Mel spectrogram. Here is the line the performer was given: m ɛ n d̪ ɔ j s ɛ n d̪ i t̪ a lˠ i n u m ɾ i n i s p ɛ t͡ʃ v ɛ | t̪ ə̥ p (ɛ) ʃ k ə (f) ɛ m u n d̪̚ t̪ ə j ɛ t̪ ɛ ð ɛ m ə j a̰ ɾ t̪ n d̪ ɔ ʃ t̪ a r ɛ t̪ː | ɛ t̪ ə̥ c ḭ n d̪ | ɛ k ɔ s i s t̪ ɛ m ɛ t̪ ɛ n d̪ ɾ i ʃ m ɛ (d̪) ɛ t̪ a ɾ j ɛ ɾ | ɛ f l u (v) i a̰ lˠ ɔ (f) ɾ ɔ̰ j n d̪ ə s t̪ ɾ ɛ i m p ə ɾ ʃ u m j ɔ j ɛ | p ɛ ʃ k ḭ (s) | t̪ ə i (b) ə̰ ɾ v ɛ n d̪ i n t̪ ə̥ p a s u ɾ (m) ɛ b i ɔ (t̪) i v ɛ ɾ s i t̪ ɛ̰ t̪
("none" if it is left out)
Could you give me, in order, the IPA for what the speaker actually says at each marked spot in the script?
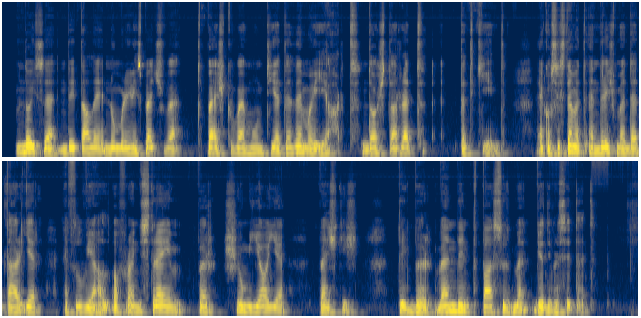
ɛ, v, d̪, v, f, ʃ, b, m, d̪

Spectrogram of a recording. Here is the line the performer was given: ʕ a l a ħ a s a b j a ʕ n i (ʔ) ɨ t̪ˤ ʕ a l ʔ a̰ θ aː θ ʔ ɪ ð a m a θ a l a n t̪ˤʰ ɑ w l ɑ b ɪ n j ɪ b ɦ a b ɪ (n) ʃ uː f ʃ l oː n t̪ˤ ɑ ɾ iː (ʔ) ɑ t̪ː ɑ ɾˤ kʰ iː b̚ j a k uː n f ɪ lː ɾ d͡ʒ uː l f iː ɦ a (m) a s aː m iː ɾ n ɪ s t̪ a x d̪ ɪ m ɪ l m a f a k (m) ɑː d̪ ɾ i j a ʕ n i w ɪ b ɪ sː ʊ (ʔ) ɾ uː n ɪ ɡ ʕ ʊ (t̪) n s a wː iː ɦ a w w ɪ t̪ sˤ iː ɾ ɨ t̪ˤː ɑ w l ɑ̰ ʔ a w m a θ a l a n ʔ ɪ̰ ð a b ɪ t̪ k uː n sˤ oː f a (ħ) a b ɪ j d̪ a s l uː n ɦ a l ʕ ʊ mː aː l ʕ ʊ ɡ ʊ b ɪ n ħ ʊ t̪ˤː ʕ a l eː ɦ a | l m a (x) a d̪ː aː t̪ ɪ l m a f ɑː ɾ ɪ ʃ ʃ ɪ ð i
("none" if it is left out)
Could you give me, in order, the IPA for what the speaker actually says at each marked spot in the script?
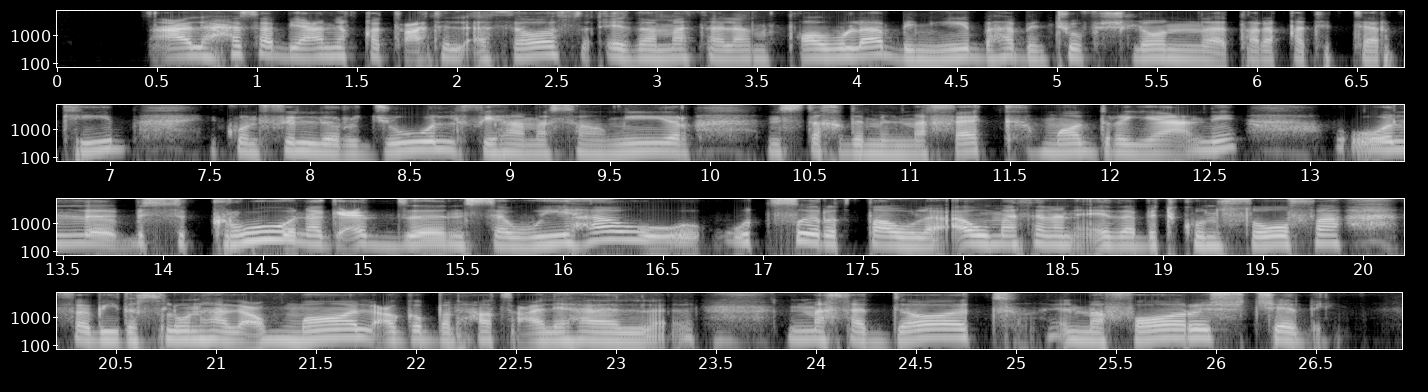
q, n, q, m, m, k, d̪, f, x

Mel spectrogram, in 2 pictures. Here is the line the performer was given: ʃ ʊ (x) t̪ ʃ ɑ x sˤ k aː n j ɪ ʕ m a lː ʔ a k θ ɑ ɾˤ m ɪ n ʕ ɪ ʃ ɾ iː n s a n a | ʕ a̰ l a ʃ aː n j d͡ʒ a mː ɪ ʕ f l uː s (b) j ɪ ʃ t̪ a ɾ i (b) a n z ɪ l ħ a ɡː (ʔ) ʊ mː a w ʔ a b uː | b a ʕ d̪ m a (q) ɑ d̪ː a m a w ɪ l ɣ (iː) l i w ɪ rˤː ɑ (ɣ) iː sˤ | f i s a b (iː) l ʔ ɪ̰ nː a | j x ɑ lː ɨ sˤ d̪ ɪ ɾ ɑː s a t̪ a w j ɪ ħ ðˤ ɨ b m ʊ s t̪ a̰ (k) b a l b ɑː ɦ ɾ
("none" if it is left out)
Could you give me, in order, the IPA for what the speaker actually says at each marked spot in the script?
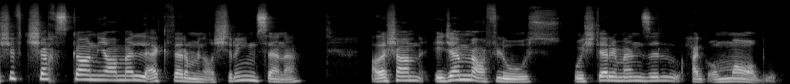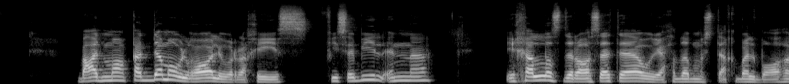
f, w, m, ʔ, q, aː, x, iː, q

